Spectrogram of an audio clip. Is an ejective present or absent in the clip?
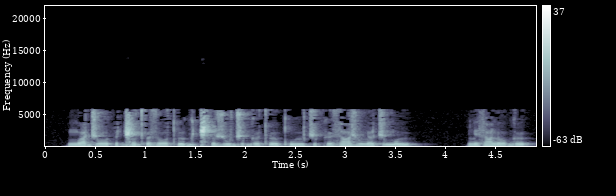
present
